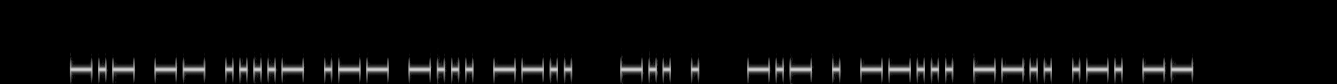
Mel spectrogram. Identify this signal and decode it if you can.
Morse code, heard as a keyed tone, about 17 wpm, 700 Hz. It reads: KM4WBZ DE KE7ZRM
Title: USA Callsign DE Callsign 17wpm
